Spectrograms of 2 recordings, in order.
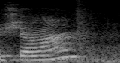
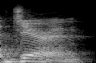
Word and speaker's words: Jiren: Um, am I mispronouncing your name when I call you Jiron? Uh, Jiren, like Erin, but with a J.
